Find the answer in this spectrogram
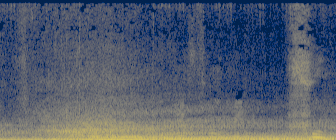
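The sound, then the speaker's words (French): A large truck rumbles past on a road, its deep, droning engine swelling loudly and then easing off slightly, with faint voices in the background. “Oh, il y a un gros, un gros camion.”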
